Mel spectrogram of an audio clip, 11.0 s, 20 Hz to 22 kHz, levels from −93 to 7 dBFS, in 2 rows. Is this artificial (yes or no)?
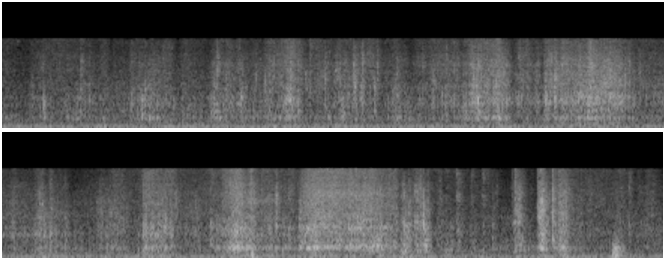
yes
